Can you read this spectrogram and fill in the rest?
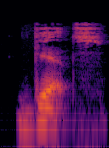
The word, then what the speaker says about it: Goetz: That's spelled G-O-E-T-Z. And this name is pronounced Getz.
